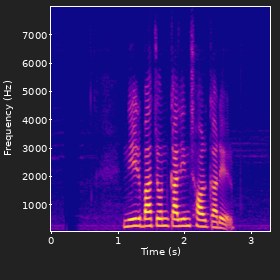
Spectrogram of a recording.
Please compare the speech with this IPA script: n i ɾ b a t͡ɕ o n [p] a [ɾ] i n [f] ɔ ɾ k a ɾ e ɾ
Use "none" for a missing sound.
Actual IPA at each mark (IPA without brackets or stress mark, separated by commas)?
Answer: k, l, ʃ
